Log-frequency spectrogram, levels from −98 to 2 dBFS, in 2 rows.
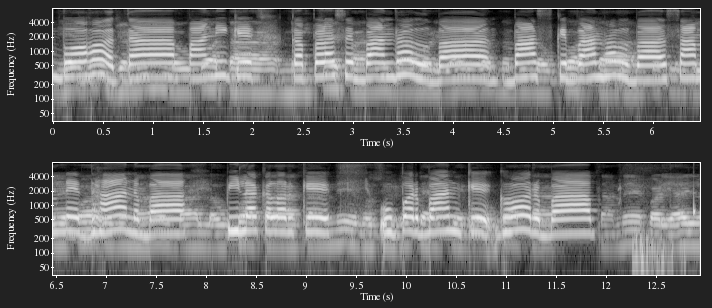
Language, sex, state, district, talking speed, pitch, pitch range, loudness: Bhojpuri, female, Uttar Pradesh, Ghazipur, 100 wpm, 275 Hz, 250-290 Hz, -13 LUFS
